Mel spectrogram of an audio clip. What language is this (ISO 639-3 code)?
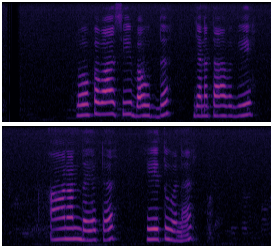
sin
